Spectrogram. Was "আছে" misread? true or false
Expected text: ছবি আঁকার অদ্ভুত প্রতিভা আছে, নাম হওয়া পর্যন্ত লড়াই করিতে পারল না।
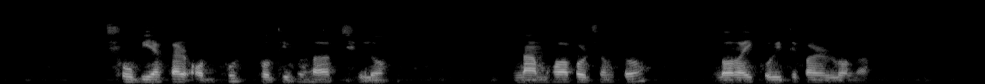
true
